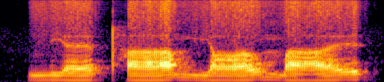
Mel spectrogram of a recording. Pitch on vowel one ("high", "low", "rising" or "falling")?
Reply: rising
